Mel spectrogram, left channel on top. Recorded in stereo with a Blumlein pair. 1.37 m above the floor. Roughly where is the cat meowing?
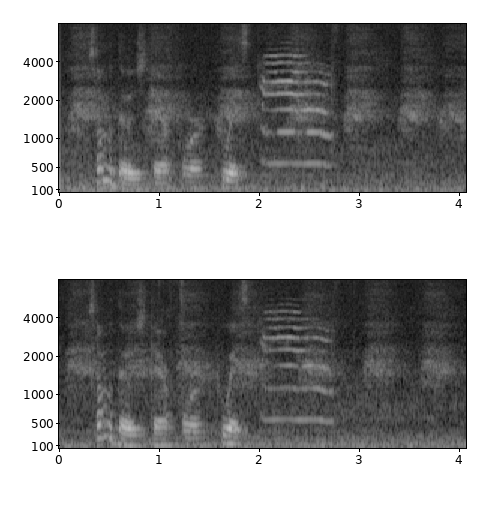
Ahead.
